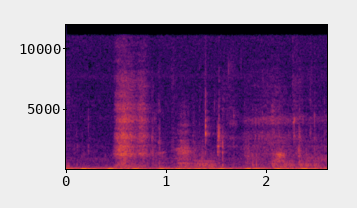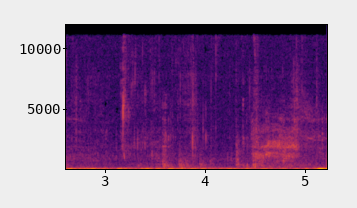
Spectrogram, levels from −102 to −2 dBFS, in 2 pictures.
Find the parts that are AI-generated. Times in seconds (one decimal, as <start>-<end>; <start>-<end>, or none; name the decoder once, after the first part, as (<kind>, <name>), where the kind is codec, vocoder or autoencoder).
0.0-0.6 (vocoder, BigVGAN v2); 1.9-2.8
